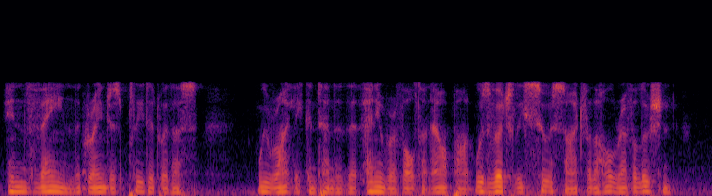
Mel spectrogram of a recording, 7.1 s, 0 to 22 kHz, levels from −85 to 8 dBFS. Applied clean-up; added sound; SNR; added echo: none; Bird vocalization, bird call, bird song; 19 dB; none.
